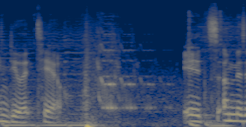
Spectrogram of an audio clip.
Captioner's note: video game beeping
